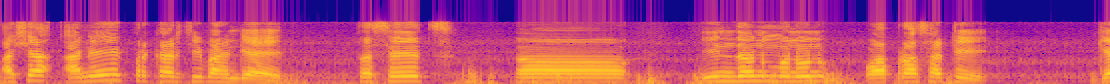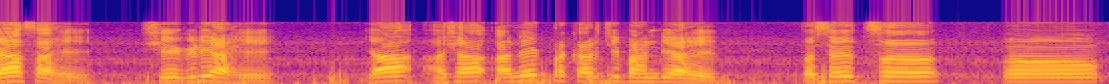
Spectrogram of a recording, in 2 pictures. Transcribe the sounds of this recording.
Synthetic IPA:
əɕaʔənek̚pɾəkaɾt͡ɕiːbʱãɳɖiːaɦet̪ː | əset͡s | ind̪ʱənm̤əɽ̃uːnʋapɾasaʈiː | ɡʱjasaɦeɕeɡɽiːaɦḛjaə̰ɕaʔənek̚pɾəkaɾt͡ɕiːbʱãɳɖiːaɦet̪ːəset͡s

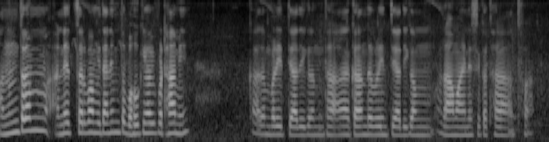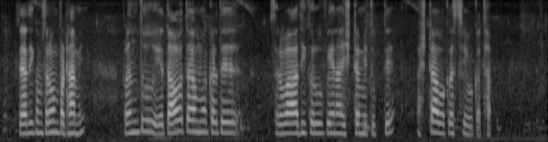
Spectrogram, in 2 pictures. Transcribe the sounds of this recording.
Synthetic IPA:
ɐnɐnt̪ɐɾɐmɐ̰njɐt̪sɐɾʋɐmid̪aːnimt̪ɐbɐɦuk̬imɐpipɐʈʰaːmi | kaːd̪ɐmbɐɾit̪jaːd̪iɡɾɐnt̪ʰakɐɐnd̪ɐʋɐɾint̪jaːd̪ʱikɐmɾaːmaːjnɐsjɐkɐt̪ʰaɐ̰t̪ʰʋaː | t̪jaːd̪ʱikɐmsɐɾʋɐmpɐʈʰaːmi | pɐɾɐnt̪ueːt̪aːʋɐt̪ɐmɐkɐɾt̪e | sɐɾʋaːd̪ʱikɐɾuːpeːnɐiʂʈɐmit̪uk̚t̪e | ɐʂʈaːʋɐkɾɐseːʋɐkɐt̪ʰɐ

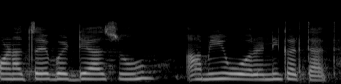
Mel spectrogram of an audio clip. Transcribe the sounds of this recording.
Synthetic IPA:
pəɽ̃at͡səjbəɖːeasũ | amiːoɾɳiːkəɾt̪at̪

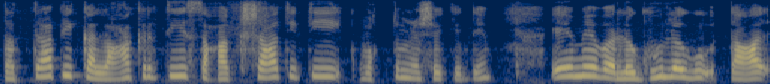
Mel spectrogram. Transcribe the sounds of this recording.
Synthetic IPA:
t̪ɐt̪ɾaːpikɐlaːkɾɪt̪isaːkʂaːt̪it̪iʋɐk̚t̪umnɐʃɐkːit̪eeːmeːʋɐlɐɡʱulɐɡut̪aː

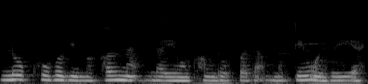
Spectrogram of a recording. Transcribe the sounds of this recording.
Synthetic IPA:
lokʰːubɐɡimɐkʰɐlnɐlajoŋkʰaŋdok̚pɐdɐ̰mɐteŋojbɐjaj

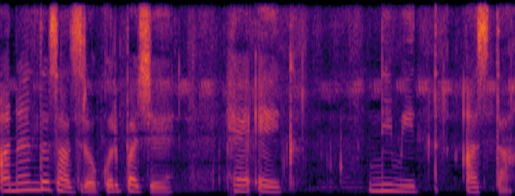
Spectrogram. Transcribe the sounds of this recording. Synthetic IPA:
anənd̪sad͡zɾɔkəɾpat͡ɕeheʔek | nimit̪əst̪a̰

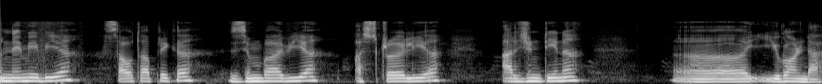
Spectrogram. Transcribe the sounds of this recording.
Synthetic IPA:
nemebija | sawt̪ʰaːpʰɾika | zimbaːbija | ɐsʈɾeːlijaː | ɾd͡ʒeɳʈiːna | juɡaːɳɖa

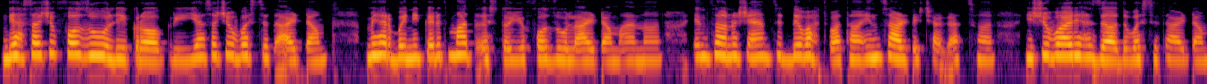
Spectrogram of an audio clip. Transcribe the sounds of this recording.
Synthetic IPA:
ɡʲaɦsat͡ʃʰifozuːljikɾoːkɾijasat͡ʃʰiʋɐsʲt̪it̪ʰa̰ːjʈɐmː | eɦeɾbənikəɾit̪ʰmɐt̪əsʲt̪ojifozuːlaːjʈɐmanan | insaːnɐʃaːnsit̪̚d̪iʋaɦt̪ʰʋɐt̪ʰɐninsaːlʈit͡ʃʰaɡat̪t͡sʰɐːn | jiʃʰuʋaːɾʲiɦzʲaːd̪ʋɐsʲt̪it̪ʰaːjʈɐm

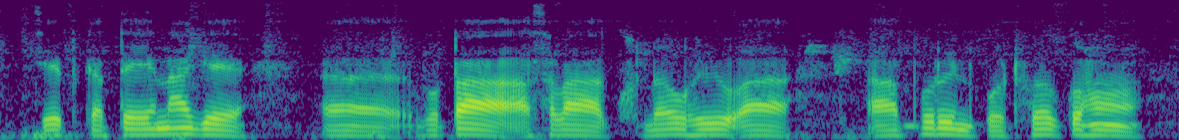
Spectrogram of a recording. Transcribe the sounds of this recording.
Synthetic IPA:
t͡ʃɛt̪̚kat̪ɛɛnaɡɛ | ɡɔʈaa̰slakʰuləwɦujuʔaapuɾinpɔʈʰuakɔɦɔ̃

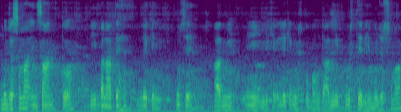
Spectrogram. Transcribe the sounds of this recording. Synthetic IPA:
mʊd͡ʒəsəmaɪnsaːnt̪o | bibɐnaːt̪eɦɛ̃ː | leːkɪn | ʊse | aːd̪mi | lɪkʰleːkɪnʊskobɐɦʊt̪aːd̪mipuːt͡ʃʰt̪ebʱimʊd͡ʒəsəma

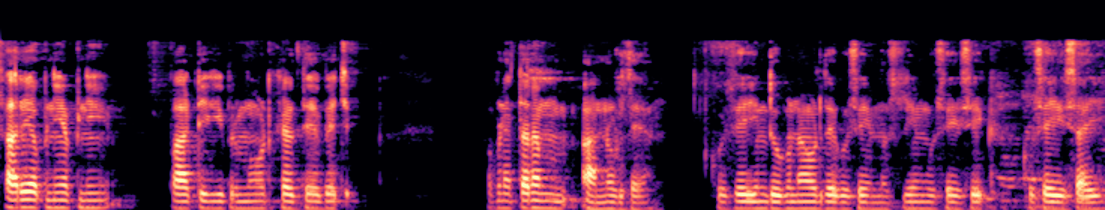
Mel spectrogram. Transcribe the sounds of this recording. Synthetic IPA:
saːɾeːəpniːəpniː | paːɾʈiːɡiːpɾəmoːʈkəɾd̪eːbɪt͡ʃ | əpɳeːt̪əɾəmənʊɽd̪eː | kʊseːiːnd̪uːknãːʊʈd̪eːkʊseːiːmʊslɪmɡʊseːisɪkʰkʊseːɪsaːiː

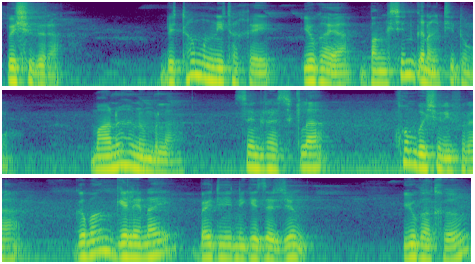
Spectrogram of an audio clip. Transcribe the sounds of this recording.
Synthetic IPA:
bɯjsɯɡɯɾa̰ | bitʰɔŋmɯnnitʰakʰɯj | juɡajabaŋsinɡɯnaŋtʰidɔŋɔ̰ | manɯɦɯnɯmbɯlaseŋɡɾasi̥kla | kʰɔmbɯjsunipʰɯɾa | ɡɯbaŋɡelenajbajdiniɡezeɾzɯŋ | juɡakʰɯ

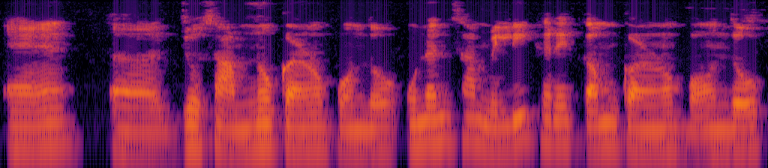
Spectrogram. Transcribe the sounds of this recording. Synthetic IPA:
ɛ̃ː | d͡ʑoːsaːmnokɐɾɪɽ̃opɐʋə̃n̆d̪oʊn̤ənɪ̆sãmɪlikɐɾekɐmkɐɾɪɽ̃opɐʋə̃n̆d̪o

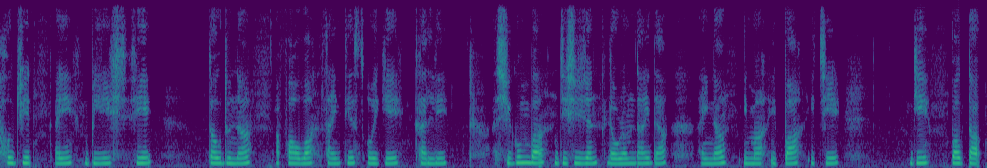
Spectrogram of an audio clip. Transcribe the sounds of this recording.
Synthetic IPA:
hɐwd͡ʒit | ɐjbiesi | tɐwdunɐ | ɐpʰawbɐsajntʰistojɡe | kʰɐlːi | ɐsiɡumbɐdisid͡ʒɐnlɐwɾɐmdajdɐːjnɐimaipait͡ʃe | ɡi | pawtak̚

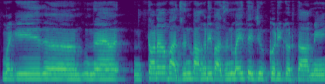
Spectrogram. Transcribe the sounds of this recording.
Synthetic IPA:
məɡiːɾ | t̪əɽ̃ãbʱad͡zuːnbãŋɡɽibʱad͡zuːnmaɦit̪ad͡ʑĩkəɽiːkəɾt̪aːmiː

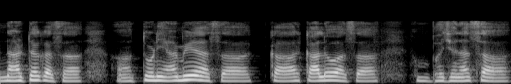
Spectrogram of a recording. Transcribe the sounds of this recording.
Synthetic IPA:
naʈəkasat̪oɽ̃iamiɭasakaɾkaloasa | bʱəd͡ʑənasa

